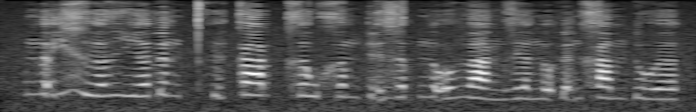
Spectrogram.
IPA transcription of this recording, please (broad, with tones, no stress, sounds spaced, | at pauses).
n ə̰˧˥ j ɣ ɨ˨˦ ə̯ ɣ i˨˦ ə̯ ɗ ə˧ n t̪ʰ ɨ̰˧˥ k a˦˥ k̚ x ə˧ w x ə˧ m ɗ ɨ̰˧˨ z ə˦˥ p̚ n o̰˧˥ v a˧˩ ŋ z ɨ˧˩ ə̯ n o̰˧˨ ɗ ə̰˧˥ n x a˧ m ɗ u˨˩ ə̯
